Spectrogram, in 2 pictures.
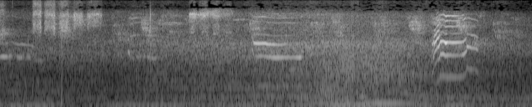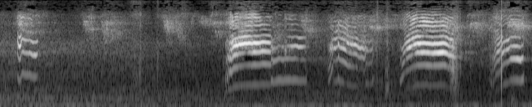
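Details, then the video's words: Hungry, thin black stray cat in Morocco, dying of thirst and possibly with newborn kittens, gives repeated harmonic meows that rise and fall, several clustered in the last four seconds, with street background noise and faint higher chirps. "The black cat is very hungry and thin and is dying of thirst. I think she has newborn babies"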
